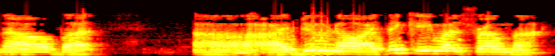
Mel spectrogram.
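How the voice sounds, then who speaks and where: A man at a very slow pace, fairly high in pitch, with ordinary pitch variation. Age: 90s. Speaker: war veteran. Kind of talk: oral history interview. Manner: halting.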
